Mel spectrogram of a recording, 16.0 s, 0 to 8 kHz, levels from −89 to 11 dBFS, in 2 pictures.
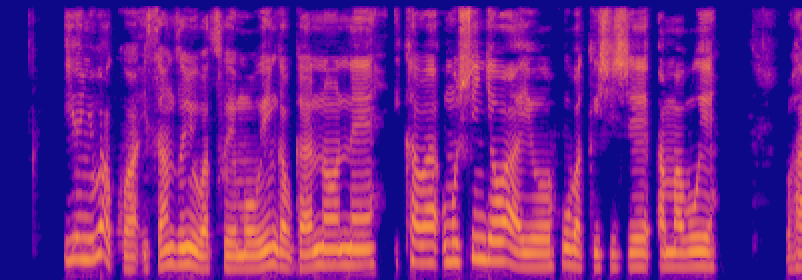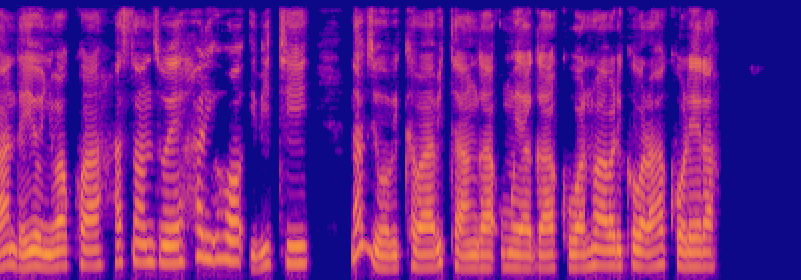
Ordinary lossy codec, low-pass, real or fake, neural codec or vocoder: MP3, 64 kbps; 7.2 kHz; real; none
